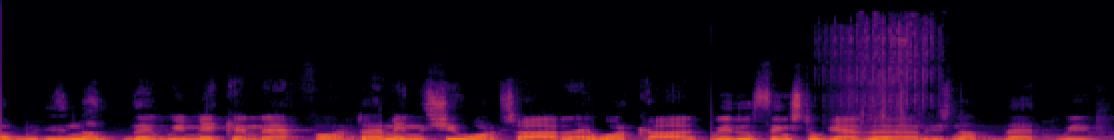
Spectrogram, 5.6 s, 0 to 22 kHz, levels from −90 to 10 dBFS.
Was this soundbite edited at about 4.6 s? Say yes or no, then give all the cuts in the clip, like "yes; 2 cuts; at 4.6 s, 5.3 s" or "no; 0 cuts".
yes; 2 cuts; at 3.5 s, 4.6 s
